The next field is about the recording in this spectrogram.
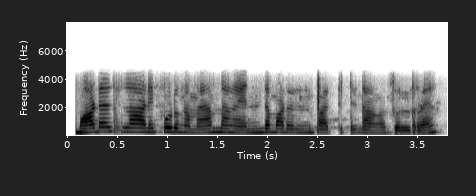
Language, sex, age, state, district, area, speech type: Tamil, female, 18-30, Tamil Nadu, Tiruvarur, rural, conversation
